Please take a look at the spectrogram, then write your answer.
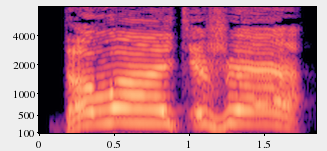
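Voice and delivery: slow, high yelling over a din; shouting. A narrator's reading. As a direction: bellow it over the roar. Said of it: "заорал Джордж".

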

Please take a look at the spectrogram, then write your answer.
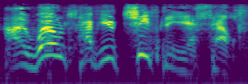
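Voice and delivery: high, loud commanding tirade; ringing costermonger bellow. A narrator's reading. Wife forbidding husband a knighthood, ringing bellow. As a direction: lay down the law like a street hawker. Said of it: "rang through the room like that of a costermonger".

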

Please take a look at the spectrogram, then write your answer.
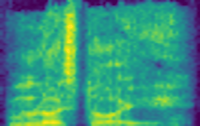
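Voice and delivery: low, unhurried Snape voice; Snape's reply. A narrator's reading. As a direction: say it slowly, cold and resolute. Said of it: "contestó Snape".

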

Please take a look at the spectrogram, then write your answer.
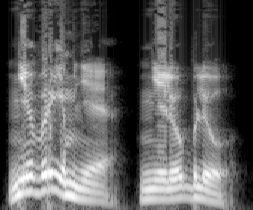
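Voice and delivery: loud sharp warning; stern threat. Acted. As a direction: bark it at the liar. Nobleman threatens the liar. (грозно)

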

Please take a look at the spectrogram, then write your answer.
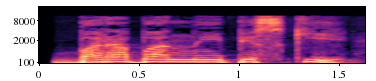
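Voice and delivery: a stifled cry of warning; choked exclamation. A narrator's reading. Jessica realizing they stepped on drum sand, stifled exclamation. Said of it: "придушенно воскликнула Джессика".

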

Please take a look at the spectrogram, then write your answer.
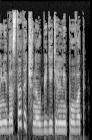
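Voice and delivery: ordinary delivery

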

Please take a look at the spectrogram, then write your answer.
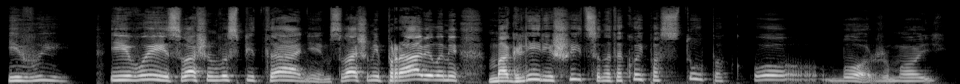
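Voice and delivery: high, pained lady's reproach, fading at the end; hostess aghast. A narrator's reading. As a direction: lament his conduct as deeply shocked. (потрясённо, с горьким укором)

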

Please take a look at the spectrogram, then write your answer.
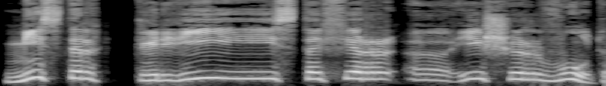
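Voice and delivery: slow, drawn-out name, as if read off paper; halting, painstaking reading of an unfamiliar name; very careful. A narrator's reading. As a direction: stretch out each name cautiously, high-pitched. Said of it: "очень осторожно, как будто читая из бумаги".

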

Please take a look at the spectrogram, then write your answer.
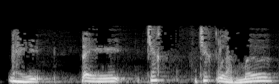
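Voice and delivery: shaky stammering mumble, high; frightened stammer. A narrator's reading. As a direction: stutter it out in terror. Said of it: "tôi lẩm bẩm nói trong miệng".

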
